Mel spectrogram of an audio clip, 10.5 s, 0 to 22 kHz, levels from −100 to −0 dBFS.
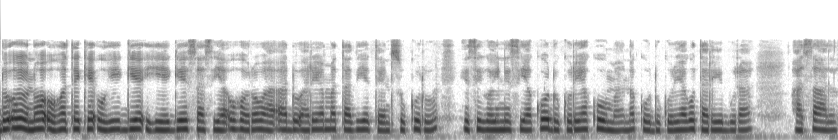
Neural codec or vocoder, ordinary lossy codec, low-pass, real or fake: none; none; none; real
